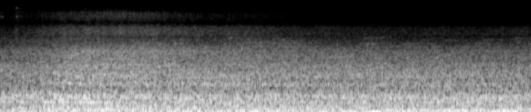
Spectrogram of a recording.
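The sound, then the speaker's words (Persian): A bus passes by outside, a loud, steady engine rumble with broad road noise that holds evenly for several seconds, with no voices over it. “الان ساعت چنده داره اتوبوس رد میشه واقعا؟”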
